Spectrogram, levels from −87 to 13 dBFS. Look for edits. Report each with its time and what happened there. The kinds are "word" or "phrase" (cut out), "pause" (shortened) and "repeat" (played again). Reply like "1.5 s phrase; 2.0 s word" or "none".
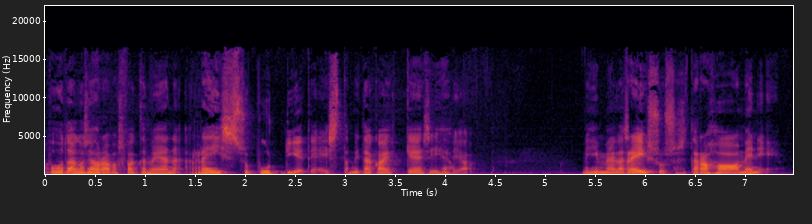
0.9 s word; 3.0 s word; 4.1 s word; 5.8 s word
